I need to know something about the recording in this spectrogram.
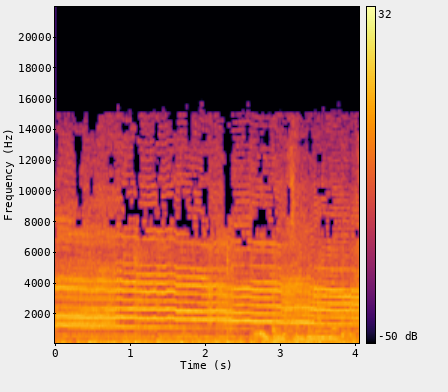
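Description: Gohan's Super Saiyan 2 scream from Dragon Ball Z, in the Greek dub: one long, high, strained scream held on a nearly steady pitch that sags slowly, over the anime's music.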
